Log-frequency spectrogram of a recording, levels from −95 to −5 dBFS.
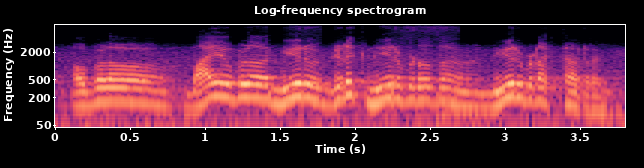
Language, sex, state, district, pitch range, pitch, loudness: Kannada, male, Karnataka, Bijapur, 135-190 Hz, 165 Hz, -23 LUFS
